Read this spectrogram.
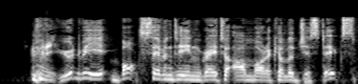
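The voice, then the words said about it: Heavy English accent. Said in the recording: “he inquired, in a heavy English accent.”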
